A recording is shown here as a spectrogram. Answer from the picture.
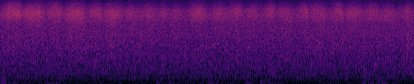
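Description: Whiteboard being wiped clean with an eraser: a steady rubbing hiss.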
